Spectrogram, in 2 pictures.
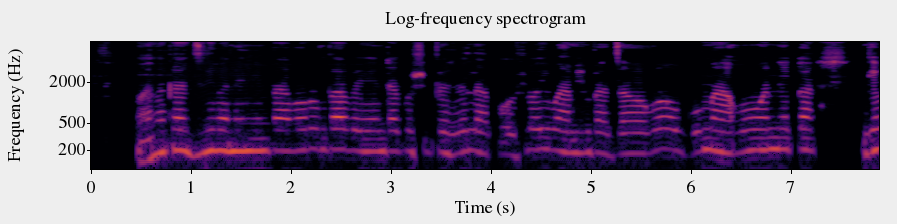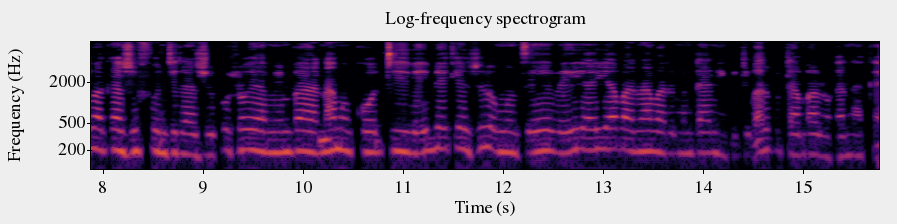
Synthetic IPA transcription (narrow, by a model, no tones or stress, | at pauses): ʋanakad͡ziʋanemimbaʋoɾumbaʋoendakuʂipe̞relapoɬoiwamimbad͡zaʋo̞ʋoɡʱumaʋoːne̞ka | ŋɡe̞ʋakaʐifundiraʐe̞kuɬo̞jamimbanamuko̞tiʋe̞iɓe̞ke̞ʐiɾo̞munzeʋe̞ijaijaʋanaʋaɾimunɗanikutiʋa̰ɾikutambaʐakanaːka̰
